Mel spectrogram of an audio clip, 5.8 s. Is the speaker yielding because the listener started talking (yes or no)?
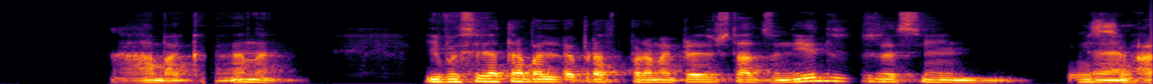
no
